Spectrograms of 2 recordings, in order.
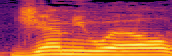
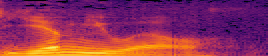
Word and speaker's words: Jemuel: And in verse 15 of the text, there's this name Jemuel, which is probably more accurately pronounced Yemuel.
